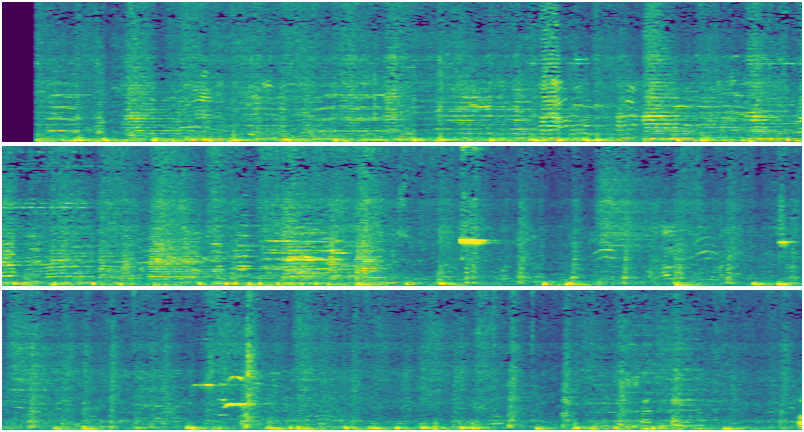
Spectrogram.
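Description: A marching band playing in a street procession, with drumbeats running through the music and people talking nearby.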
